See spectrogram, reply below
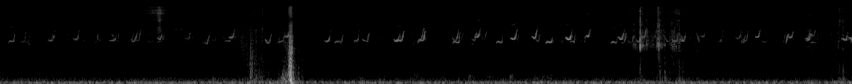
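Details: Baby chicks out in a field with a hen: a dense chorus of high, sharp peeps repeated rapidly, a loud click near the start, over a constant low rumbling background.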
